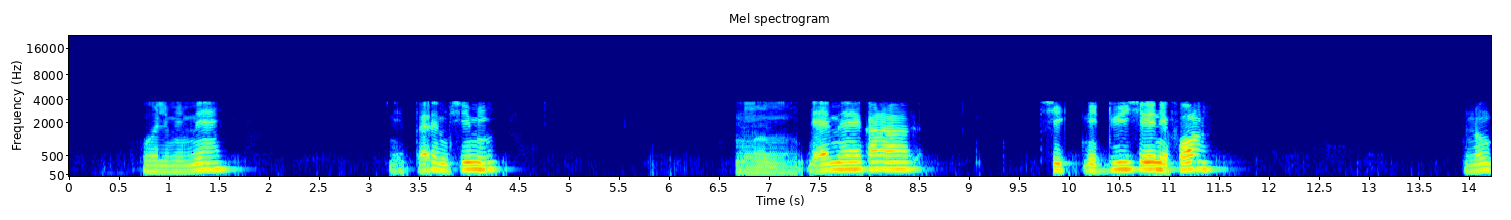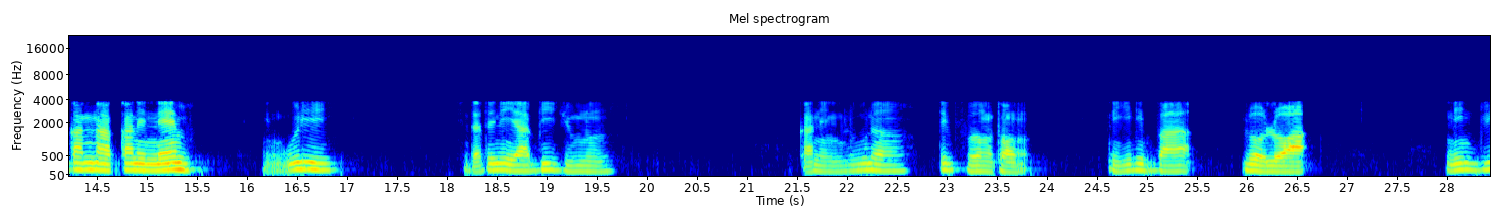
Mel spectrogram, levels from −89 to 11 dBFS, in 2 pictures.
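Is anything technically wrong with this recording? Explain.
Yes, two faults are present.

Throughout, the speech carries iLBC codec damage that is plainly audible. Nothing above 3.8 kHz survives, and each 30 ms frame's excitation is coded independently, giving a rough, slightly synthetic edge. That whole-clip texture separates it from a brief dropout or glitch.

From 5.69 to 7.29 s the speech turns into a rigid, metallic 50 Hz buzz: robotic sound from repeated short buffers. The likely cause is audio arriving too slowly, so the last 20 ms gets replayed while most of the real audio is skipped. The fixed pitch distinguishes it from ordinary codec roughness.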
